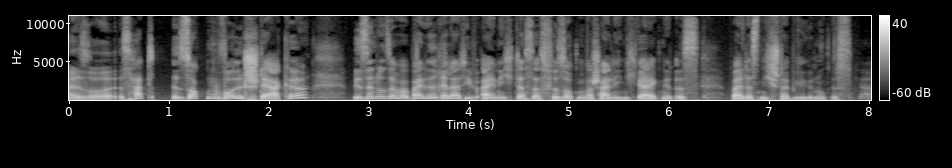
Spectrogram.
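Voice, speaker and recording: A woman with an unremarkable speaking voice talks at a moderate pace with a fairly low pitch, lively intonation and big swings in loudness, in a very clean recording with a silent background and a dry, close sound with no echo. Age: 40s. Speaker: podcast host, yarn dyer. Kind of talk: casual chat.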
